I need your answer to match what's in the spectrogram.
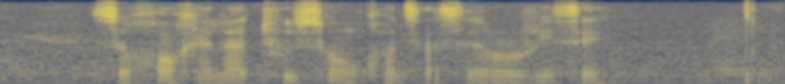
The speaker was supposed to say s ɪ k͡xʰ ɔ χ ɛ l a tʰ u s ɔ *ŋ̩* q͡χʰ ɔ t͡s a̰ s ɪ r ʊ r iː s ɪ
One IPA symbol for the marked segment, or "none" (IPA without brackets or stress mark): ŋ̩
